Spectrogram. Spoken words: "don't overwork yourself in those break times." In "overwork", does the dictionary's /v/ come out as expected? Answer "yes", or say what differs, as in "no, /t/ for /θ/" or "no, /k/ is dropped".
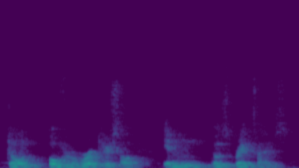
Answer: yes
